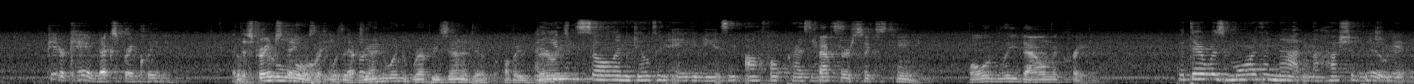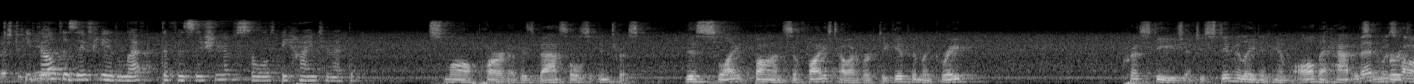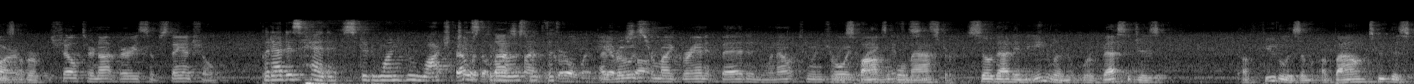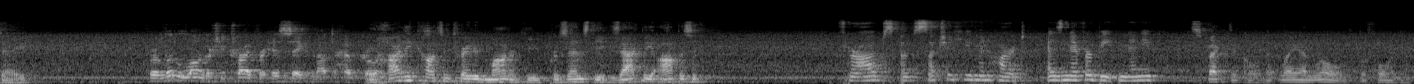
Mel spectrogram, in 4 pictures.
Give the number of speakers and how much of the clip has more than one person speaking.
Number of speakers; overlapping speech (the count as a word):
four, about 15%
